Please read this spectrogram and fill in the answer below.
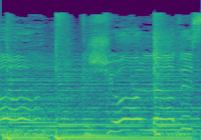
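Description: Male vocal group singing a slow ballad over instrumental accompaniment, holding long notes with vibrato and sliding between them.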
